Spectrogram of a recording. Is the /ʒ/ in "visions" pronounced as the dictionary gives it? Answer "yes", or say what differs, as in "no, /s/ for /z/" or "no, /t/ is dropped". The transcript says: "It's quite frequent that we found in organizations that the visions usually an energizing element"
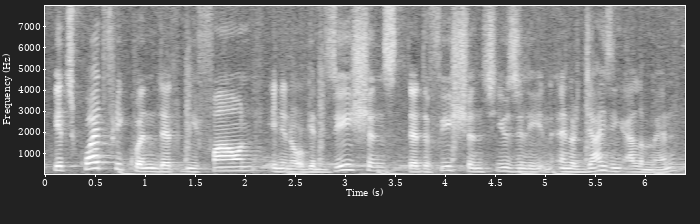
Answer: no, /ʃ/ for /ʒ/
